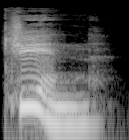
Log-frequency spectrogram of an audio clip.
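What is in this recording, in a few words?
"gin", British English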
